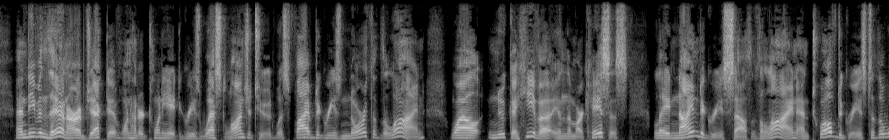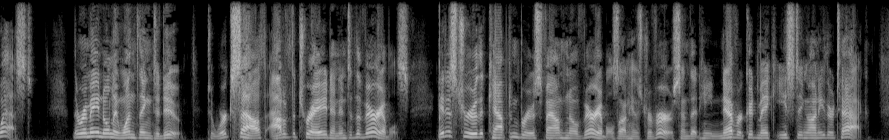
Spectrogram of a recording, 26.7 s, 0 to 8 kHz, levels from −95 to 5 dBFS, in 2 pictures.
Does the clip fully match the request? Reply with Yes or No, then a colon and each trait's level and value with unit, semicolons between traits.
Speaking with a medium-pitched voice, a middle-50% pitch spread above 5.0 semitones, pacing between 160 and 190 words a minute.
Yes: medium, 150 Hz; wide, 5.4 semitones; average, 165 wpm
